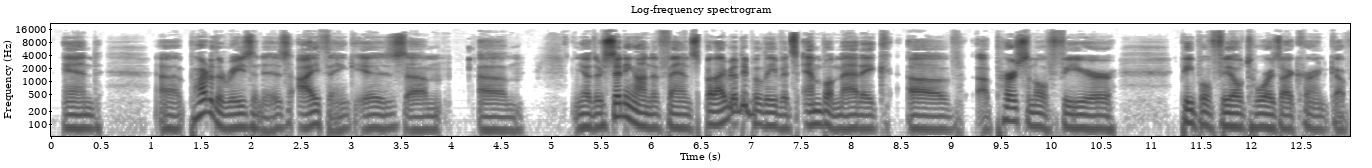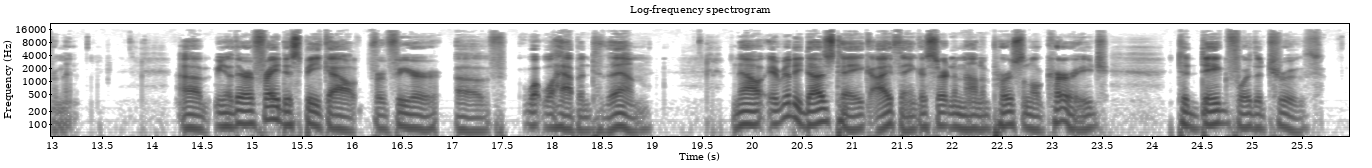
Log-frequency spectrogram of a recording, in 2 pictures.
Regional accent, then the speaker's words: United States; Now, I'm an American. I've been an American all my life. I'm 65 years old, happy to be an American

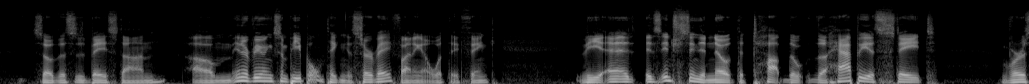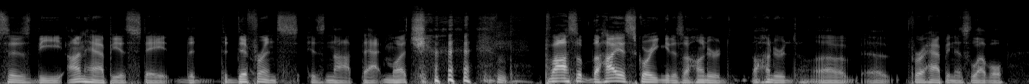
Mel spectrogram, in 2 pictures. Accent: Wisconsin, United States; now in Edmond, United States; That's, of course, we're broadcasting from Edmond, Oklahoma area. With my home state of Wisconsin, 28, right in the middle, like we always are.

